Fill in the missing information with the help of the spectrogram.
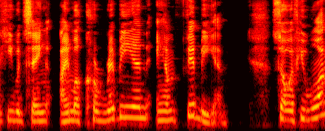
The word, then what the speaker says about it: Caribbean: Most of those natives do pronounce the word with emphasis on the first and third syllables. So Caribbean is the way to go here.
